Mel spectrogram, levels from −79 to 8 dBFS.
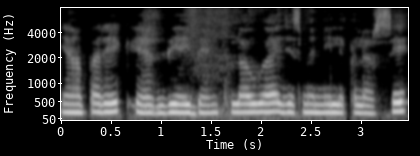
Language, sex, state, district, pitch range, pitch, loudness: Hindi, female, Uttar Pradesh, Budaun, 210-225 Hz, 220 Hz, -13 LUFS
